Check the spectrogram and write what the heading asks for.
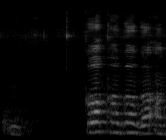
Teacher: क वर्ग में आपका क ख ग ग अंग आ जाएगा तो उसको कंठ से उच्चारित करेंगे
